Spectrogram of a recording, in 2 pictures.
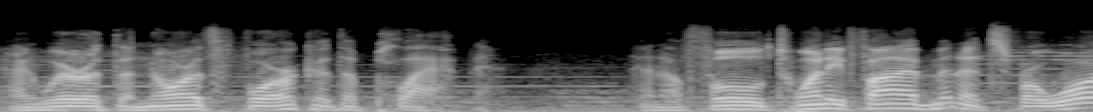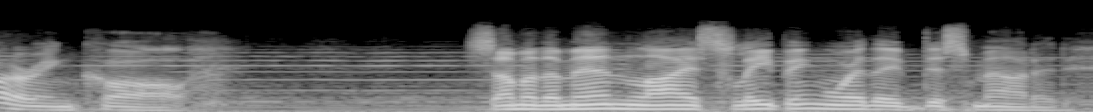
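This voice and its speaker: A man's voice: mid-range voice, moderate pace, dull audio, lightly acted. Man acting earnest young cavalry lieutenant, old-time radio. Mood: weary, grave narration. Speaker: actor in a radio drama, also narrating in character. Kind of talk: 1940s-50s radio acting. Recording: old radio recording with music.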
